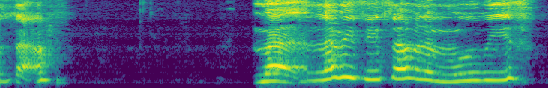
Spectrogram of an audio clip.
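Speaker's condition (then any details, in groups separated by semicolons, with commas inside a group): Cerebral palsy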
